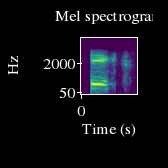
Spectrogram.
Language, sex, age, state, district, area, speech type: Maithili, female, 30-45, Bihar, Purnia, rural, conversation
